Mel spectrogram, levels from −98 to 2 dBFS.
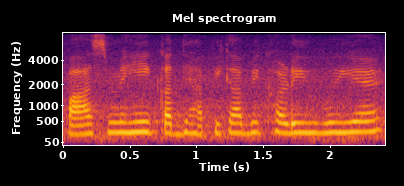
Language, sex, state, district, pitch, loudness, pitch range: Hindi, female, Haryana, Charkhi Dadri, 230 Hz, -15 LUFS, 220-235 Hz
